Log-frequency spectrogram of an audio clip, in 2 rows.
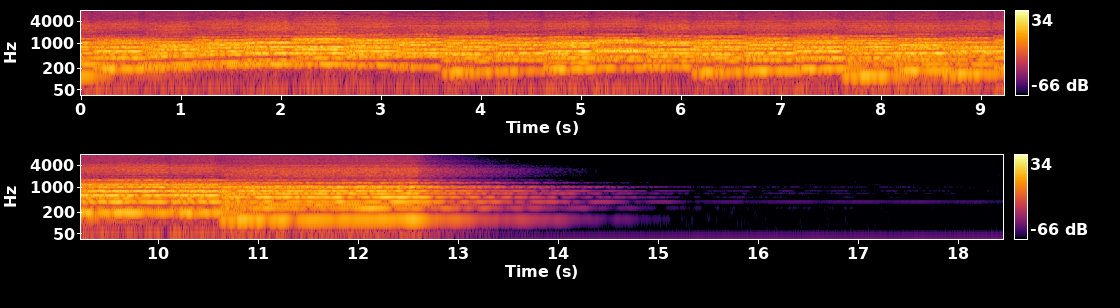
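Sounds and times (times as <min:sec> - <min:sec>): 
SATB choir singing: 0:00.0 - 0:13.8.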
